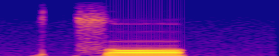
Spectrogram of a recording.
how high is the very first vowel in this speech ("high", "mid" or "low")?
mid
